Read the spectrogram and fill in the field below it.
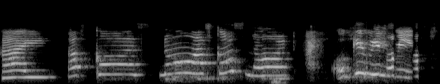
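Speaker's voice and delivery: sweet, very high-pitched voice. Showing how a voice sounds when talking to a brand-new boyfriend. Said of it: "a boyfriend from half an hour".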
